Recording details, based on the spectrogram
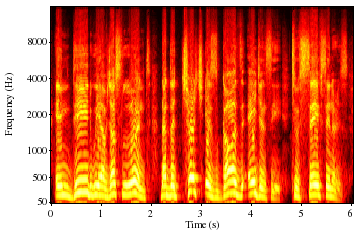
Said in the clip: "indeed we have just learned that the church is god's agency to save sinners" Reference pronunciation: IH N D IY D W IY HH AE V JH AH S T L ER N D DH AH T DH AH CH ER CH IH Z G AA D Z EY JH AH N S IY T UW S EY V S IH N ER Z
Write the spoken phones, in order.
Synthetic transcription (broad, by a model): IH N D IY D W IY HH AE V JH AH S T L ER N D DH AH T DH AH CH ER CH IH Z G AA D Z EY JH AH N S IY T UW S EY V S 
